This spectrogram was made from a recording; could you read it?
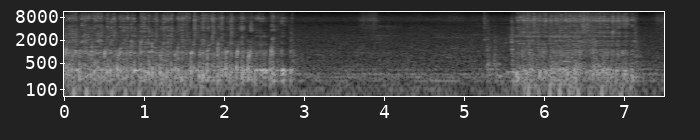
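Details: Royal Enfield UCE Electra (Bullet) single-cylinder after engine-noise repair, with head gasket, head, rocker arms, carburettor and silencer packing refitted: fires with a quick even beat, cuts out, restarts cleanly, no knock; oil circulation perfect; healthy engine.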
